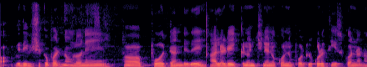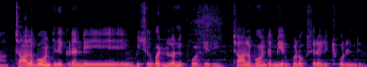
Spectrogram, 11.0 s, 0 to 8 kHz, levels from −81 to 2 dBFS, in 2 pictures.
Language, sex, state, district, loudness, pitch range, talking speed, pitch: Telugu, male, Andhra Pradesh, Visakhapatnam, -28 LUFS, 105-115 Hz, 105 wpm, 110 Hz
